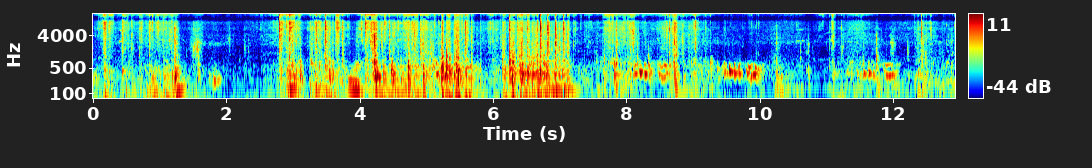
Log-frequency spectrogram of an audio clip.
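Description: Pigeons kept in a rooftop loft coo repeatedly in low throaty bursts throughout, amid wingbeats and shuffling, while people talk nearby.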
